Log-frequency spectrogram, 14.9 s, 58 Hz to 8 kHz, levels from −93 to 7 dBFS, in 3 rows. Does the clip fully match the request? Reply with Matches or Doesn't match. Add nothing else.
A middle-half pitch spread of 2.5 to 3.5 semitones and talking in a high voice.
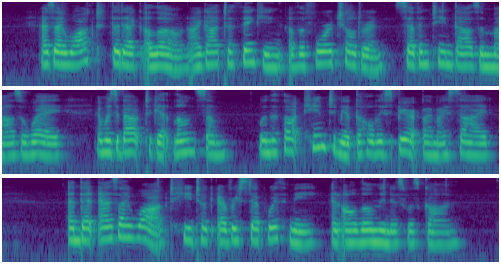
Matches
